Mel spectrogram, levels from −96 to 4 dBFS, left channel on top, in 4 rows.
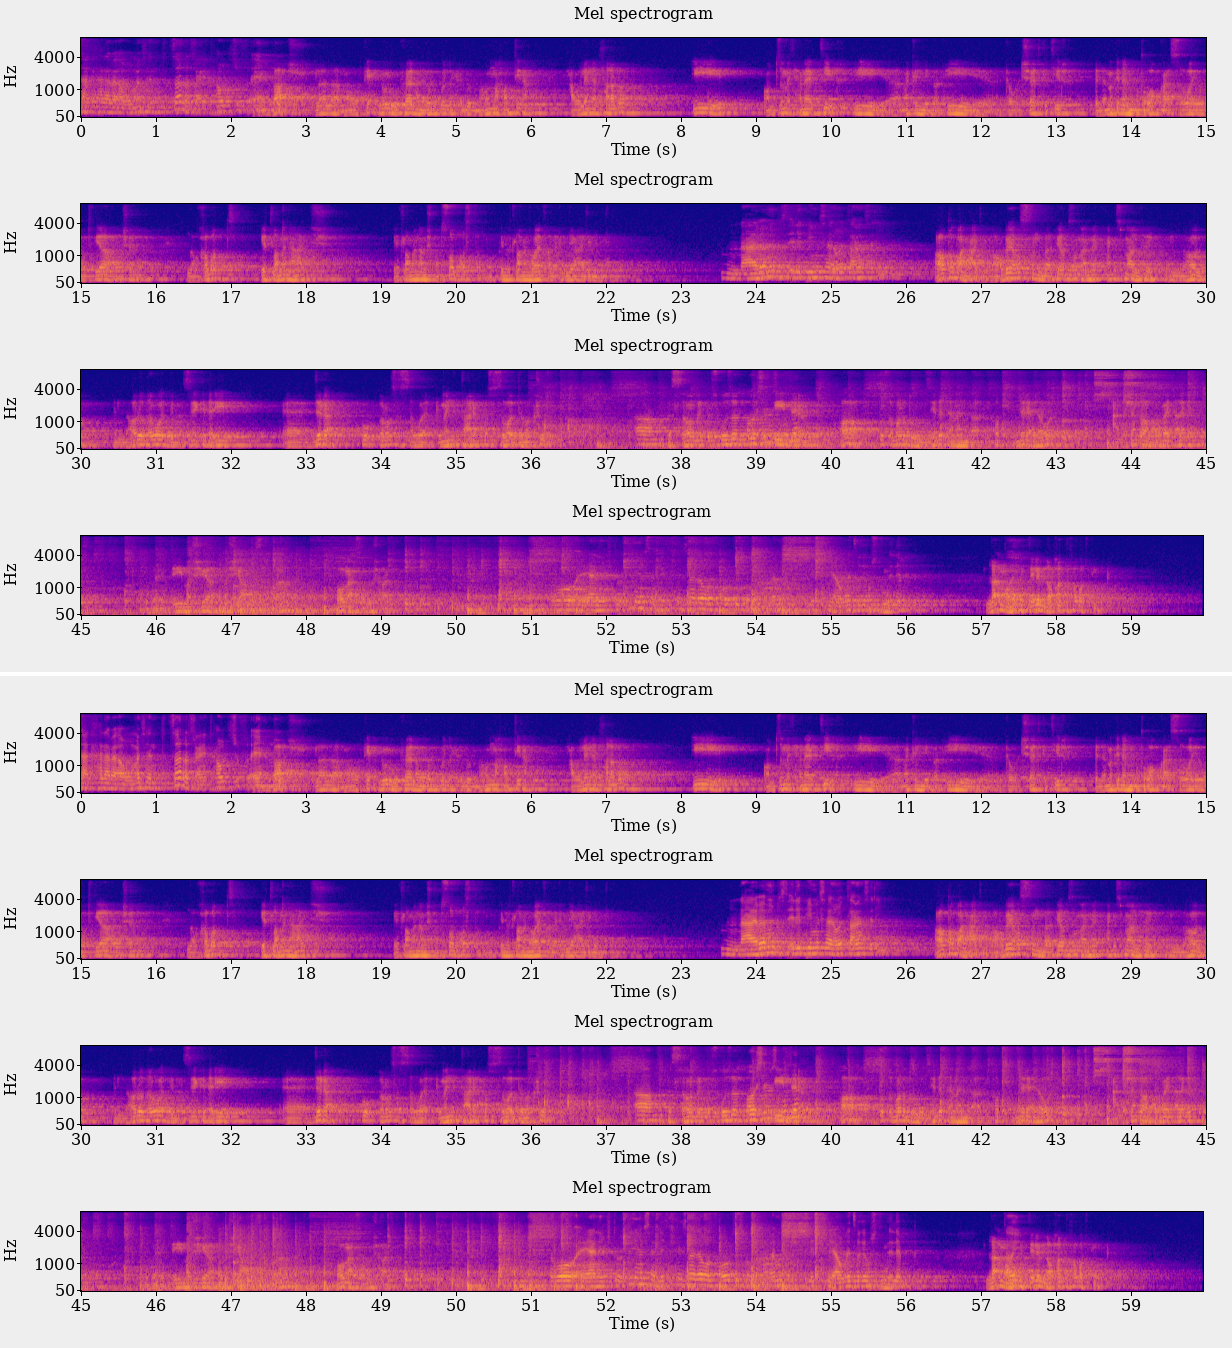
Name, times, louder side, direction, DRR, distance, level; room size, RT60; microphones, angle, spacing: voice 1, 0.0-2.7 23.5-25.8 37.4-37.7 38.9-39.7 50.9-56.1 57.3-57.6, right 3 dB, 85° right, 7 dB, 0.7 m, -30 dB
voice 2, 2.3-6.1 6.5-7.3 8.2-8.6 9.1-13.2 13.5-15.9 16.4-16.9 17.4-18.3 19.2-22.0 26.4-30.0 30.4-32.0 32.7-33.5 33.8-36.3 37.8-39.7 40.1-43.0 43.8-44.9 45.8-47.9 48.4-49.1 55.5-55.9 57.1-58.6, equal, 5° right, 1 dB, 0.4 m, -30 dB
sound 1, 36.0-55.2, right 2 dB, 50° right, 0.6 m, -36 dB
11.5 x 7.9 x 3.2 m, 2.7 s
head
